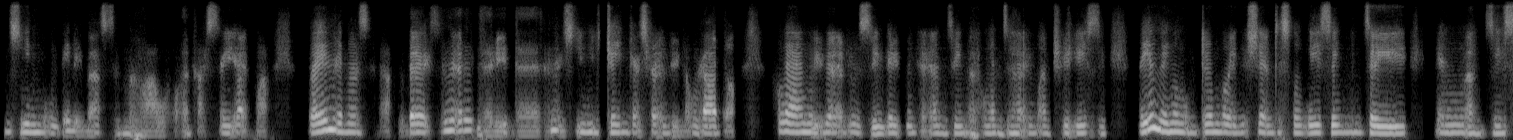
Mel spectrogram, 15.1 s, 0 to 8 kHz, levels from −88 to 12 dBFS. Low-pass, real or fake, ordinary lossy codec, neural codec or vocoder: 7.2 kHz; fake; Opus, 32 kbps; codec, 16 kHz, 0.5 kbps, FreqCodec, smaller model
